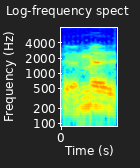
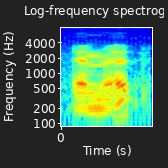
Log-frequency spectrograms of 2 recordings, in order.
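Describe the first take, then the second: First: EMET said as e-MET, weight on the last syllable; stress on second syllable. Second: EMET with the weight on its first syllable, E-met; stress on first syllable. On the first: Speaker corrects his own Hebrew example, second-syllable stress. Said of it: "with the accent on the second syllable". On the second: Speaker demonstrates a Hebrew word to listeners, first-syllable stress. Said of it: "with the accent on the first syllable". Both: Shown as a demonstration.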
